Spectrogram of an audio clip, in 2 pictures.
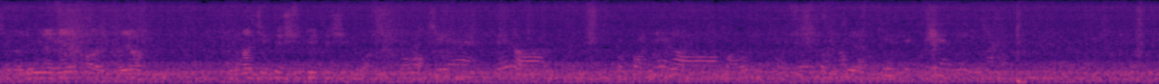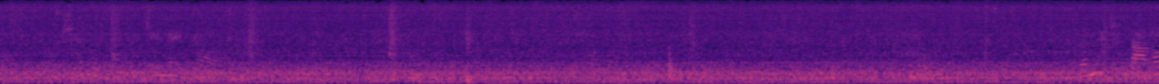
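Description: A knife scrapes and taps on meat in a bowl.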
